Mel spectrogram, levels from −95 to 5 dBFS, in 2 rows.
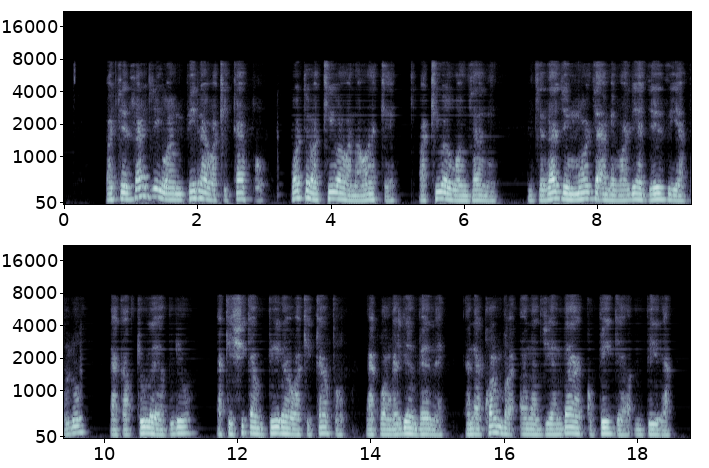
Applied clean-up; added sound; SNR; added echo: neural mask model DeepFilterNet 3.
